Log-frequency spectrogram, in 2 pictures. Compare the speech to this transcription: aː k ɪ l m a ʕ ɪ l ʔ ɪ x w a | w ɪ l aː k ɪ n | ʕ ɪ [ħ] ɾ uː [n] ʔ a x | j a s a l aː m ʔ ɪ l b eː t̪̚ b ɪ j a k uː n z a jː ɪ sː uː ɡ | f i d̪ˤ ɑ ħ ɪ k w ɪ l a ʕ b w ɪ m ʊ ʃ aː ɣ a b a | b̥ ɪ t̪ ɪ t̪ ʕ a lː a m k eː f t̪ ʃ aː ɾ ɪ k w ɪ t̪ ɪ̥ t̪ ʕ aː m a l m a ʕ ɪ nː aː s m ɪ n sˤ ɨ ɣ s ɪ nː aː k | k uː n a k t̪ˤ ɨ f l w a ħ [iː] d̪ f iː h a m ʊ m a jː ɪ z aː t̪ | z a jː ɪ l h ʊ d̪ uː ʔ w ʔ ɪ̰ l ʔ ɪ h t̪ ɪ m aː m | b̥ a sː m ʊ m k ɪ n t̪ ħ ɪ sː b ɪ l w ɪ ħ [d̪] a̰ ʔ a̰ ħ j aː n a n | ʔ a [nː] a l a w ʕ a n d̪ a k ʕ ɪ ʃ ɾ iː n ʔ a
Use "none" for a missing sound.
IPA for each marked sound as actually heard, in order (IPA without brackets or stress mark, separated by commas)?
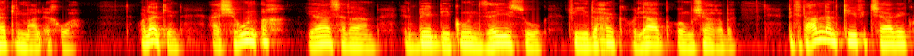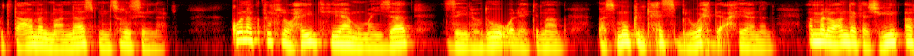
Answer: ʃ, n, iː, d̪, mː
